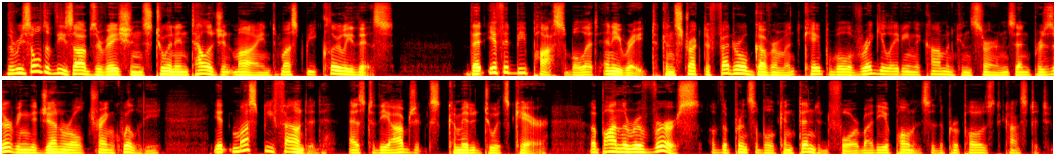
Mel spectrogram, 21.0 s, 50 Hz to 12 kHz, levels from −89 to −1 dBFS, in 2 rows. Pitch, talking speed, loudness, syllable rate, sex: 130 Hz, 185 wpm, -19 LUFS, 5.9 syllables/s, male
